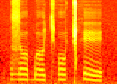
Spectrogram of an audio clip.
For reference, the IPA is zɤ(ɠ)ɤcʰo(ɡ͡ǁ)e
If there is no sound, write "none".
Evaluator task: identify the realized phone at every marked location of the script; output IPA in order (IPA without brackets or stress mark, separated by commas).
ɓ, ǁʰ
